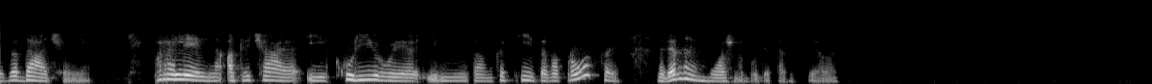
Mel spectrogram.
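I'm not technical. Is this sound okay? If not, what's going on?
No. All the way through, the voice sounds muffled and boxy, a little hoarse, with a faint robotic edge, much like a poor phone line. This is Opus voice compression pushed very hard. To save space, the coder keeps only the lower part of the sound, roughly what an old telephone carries, and rebuilds the voice from a rough model instead of the real detail, so crisp consonants and natural texture are lost.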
